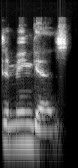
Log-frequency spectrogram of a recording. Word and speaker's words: Dominguez: Of course, I know how to say, but My last name's pronounced Dominguez.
